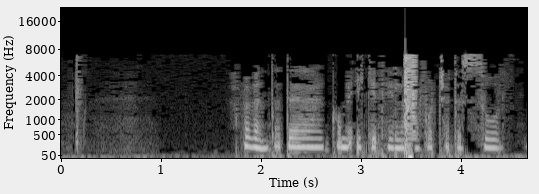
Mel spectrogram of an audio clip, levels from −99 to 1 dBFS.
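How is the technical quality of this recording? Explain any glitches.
Technical quality is poor: the speech is heavily band-limited and smeared throughout, and a burst of digital noise interrupts it near the end.

Across the whole clip, nothing is present above about 7.1 kHz, and the speech sounds dull, with a warbling, fizzy texture on sibilants and sustained sounds. The likely cause is heavy AAC compression at a very low bitrate, around 16 kbps. The encoder quantises each frame's spectrum coarsely, dropping high bands and blurring detail. On a spectrogram this shows as a flat ceiling near 7.1 kHz with patchy, hole-ridden bands below it.

From 3.44 to 3.53 s, an uninitialised buffer plays a loud, harsh blast of digital noise lasting about 93 ms, which fits a 4,096-sample block. Playback reached that block before any audio had been written into it, so leftover memory contents came out as samples. 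In the waveform this appears as a dense slab of noise. On a spectrogram it is a bright vertical band of broadband energy, sharply cut off at both edges.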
